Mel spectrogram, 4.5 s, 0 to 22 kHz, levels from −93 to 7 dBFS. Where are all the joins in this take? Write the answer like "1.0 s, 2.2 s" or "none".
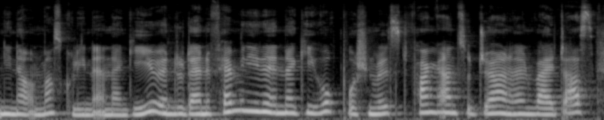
none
